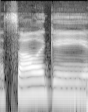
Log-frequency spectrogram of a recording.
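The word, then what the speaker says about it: Tsalagi: Yeah, Salagi is Cherokee.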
